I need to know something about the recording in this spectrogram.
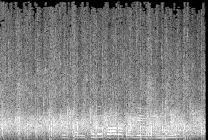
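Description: A woman cheers loudly.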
